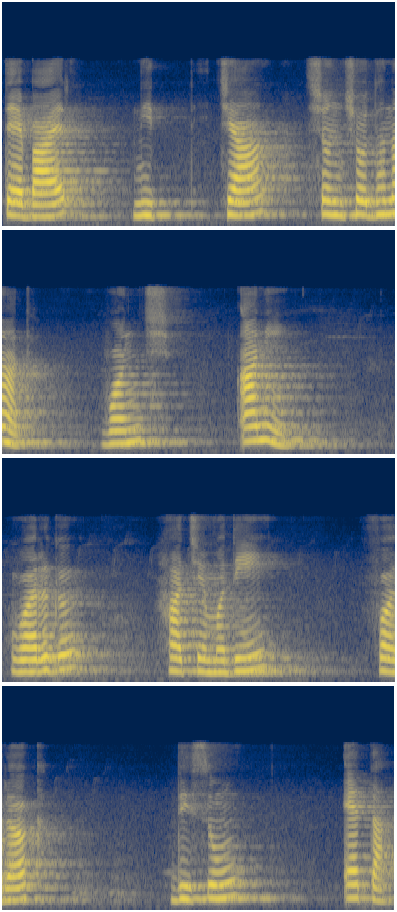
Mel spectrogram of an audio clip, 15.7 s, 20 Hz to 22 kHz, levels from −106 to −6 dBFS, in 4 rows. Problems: none marked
